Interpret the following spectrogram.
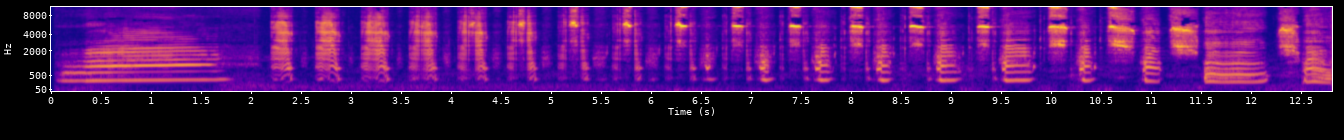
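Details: Donkey giving a loud 'laughing' bray: a long, steady tonal note held about two seconds, then a rapid run of harsh, pulsed honks about three per second, ending in a brief drawn-out wheeze.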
